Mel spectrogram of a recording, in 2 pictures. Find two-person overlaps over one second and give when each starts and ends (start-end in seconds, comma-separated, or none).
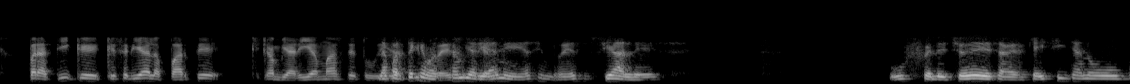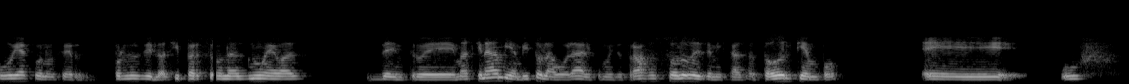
3.8-5.1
